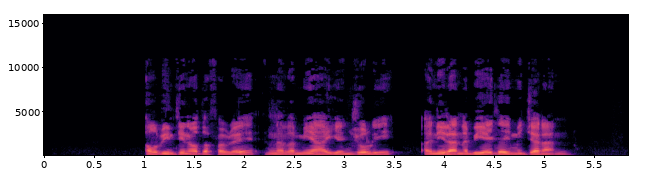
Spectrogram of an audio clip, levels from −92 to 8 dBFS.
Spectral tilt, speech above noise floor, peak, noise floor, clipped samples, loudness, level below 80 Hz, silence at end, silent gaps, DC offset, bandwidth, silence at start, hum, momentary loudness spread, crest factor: -7 dB/octave; 56 dB; -10 dBFS; -83 dBFS; under 0.1%; -27 LUFS; -64 dBFS; 0.6 s; none; under 0.1%; 11.5 kHz; 1 s; none; 9 LU; 18 dB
